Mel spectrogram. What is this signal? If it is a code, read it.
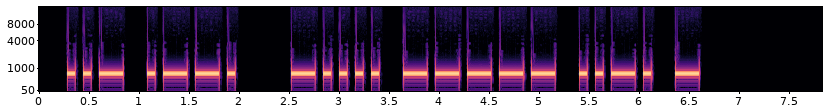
Morse code, heard as a keyed tone, about 15 wpm, 700 Hz. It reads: UP 60FT
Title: Common QSO Phrases Encore 15wpm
